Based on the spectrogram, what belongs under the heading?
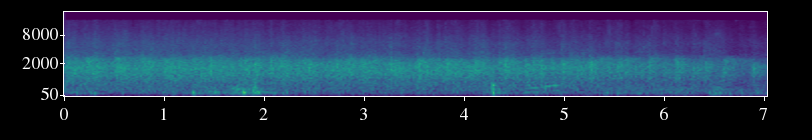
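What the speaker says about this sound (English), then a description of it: "please give the panelists a round of applause for me if you will" An audience at a regional conference gives panelists a round of applause, a sustained wash of many hands clapping, steady and full, with a few faint voices underneath.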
